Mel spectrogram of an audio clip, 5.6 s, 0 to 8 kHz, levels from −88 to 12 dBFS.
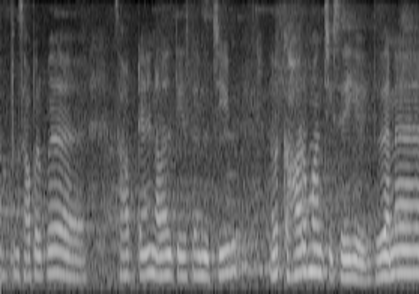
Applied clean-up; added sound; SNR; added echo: none; none; none; none.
